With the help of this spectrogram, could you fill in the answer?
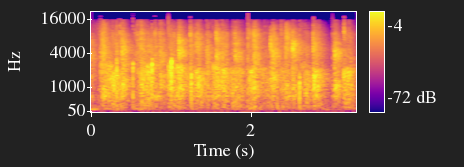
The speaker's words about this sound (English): round of applause for ….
